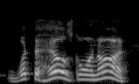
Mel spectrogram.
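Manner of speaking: high-pitched incredulous demand; acted disbelief; retold outrage. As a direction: demand an explanation, mildly outraged. Retold outrage at mother's betrayal.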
